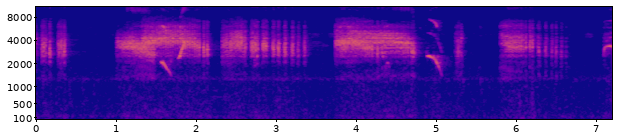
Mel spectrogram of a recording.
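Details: Common iora singing at its usual nesting site, a bird-trapping spot: long, dense, buzzy high phrases repeat every second or so, broken by short gaps and quick rising chirps.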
